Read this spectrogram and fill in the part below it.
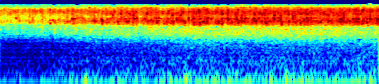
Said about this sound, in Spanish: Y si tú coges el palo de lluvia y le das la vuelta, suena esto.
